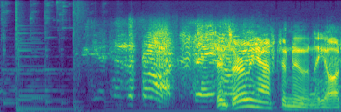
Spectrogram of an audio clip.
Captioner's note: man speaks into megaphone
